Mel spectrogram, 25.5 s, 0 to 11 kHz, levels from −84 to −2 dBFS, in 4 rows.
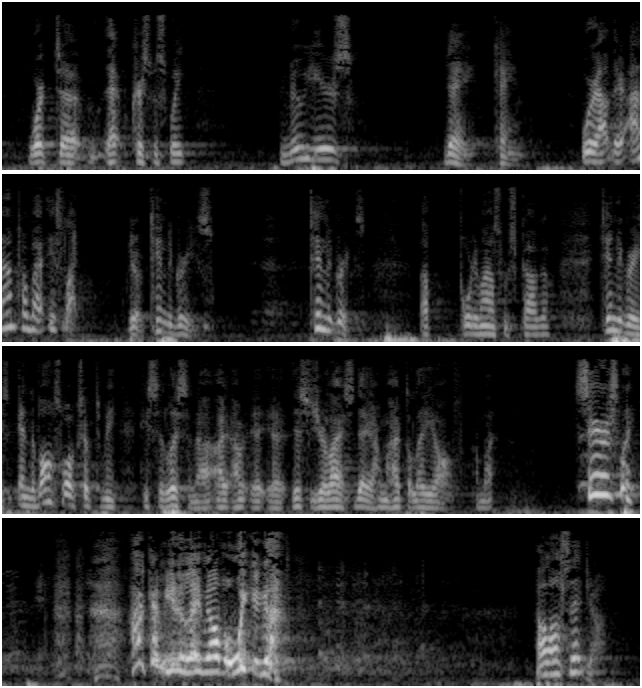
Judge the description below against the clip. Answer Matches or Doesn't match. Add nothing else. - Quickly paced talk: Doesn't match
